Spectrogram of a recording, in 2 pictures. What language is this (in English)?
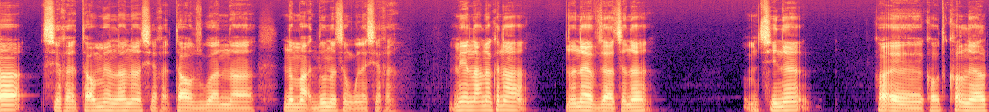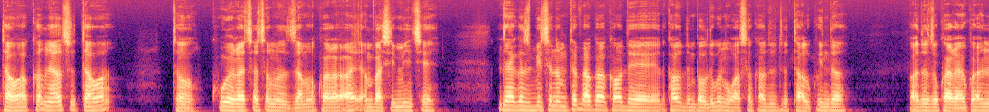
Dghwede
